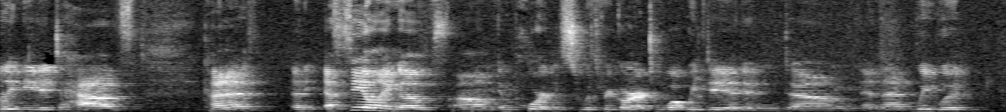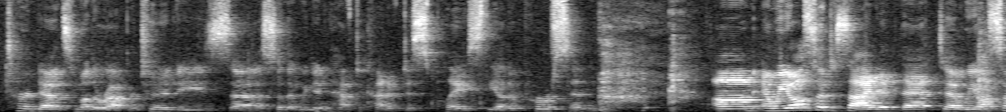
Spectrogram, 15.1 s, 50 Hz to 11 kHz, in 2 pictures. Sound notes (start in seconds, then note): 12.0 cough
